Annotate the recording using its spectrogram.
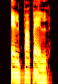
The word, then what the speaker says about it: el papel: In number 8, the stress is again on the last syllable. Read number 8. – El papel.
